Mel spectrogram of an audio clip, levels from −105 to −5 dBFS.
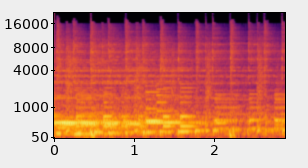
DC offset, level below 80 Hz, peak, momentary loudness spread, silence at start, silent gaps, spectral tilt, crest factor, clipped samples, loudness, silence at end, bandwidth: under 0.1%; -42 dBFS; -4 dBFS; 9 LU; 0 s; none; -5.5 dB/octave; 14 dB; under 0.1%; -18 LUFS; 0 s; 18.5 kHz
